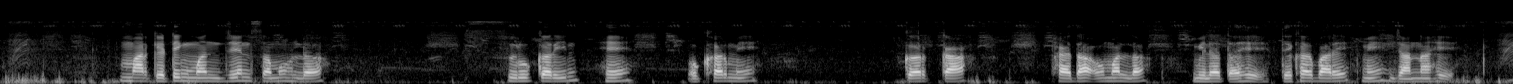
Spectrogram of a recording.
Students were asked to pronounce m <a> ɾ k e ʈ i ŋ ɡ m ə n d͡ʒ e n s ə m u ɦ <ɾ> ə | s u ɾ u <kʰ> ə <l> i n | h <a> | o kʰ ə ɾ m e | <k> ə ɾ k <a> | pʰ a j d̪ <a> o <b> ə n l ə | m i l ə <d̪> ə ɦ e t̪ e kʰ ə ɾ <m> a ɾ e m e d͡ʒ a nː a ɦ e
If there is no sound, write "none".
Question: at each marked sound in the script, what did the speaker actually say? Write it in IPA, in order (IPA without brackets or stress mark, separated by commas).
a, l, k, ɾ, e, k, a, a, m, t̪, b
